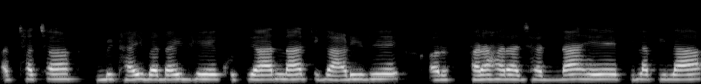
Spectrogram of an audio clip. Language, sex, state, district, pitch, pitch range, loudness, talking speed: Chhattisgarhi, female, Chhattisgarh, Jashpur, 230 Hz, 220-235 Hz, -15 LUFS, 130 wpm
